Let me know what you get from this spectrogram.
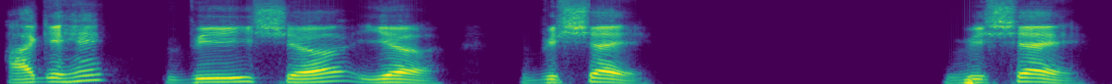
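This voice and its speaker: A man with a Marathi accent, teaching an online language lesson and reading out each word slowly, several times over, for students to repeat. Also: medium pitch, a bit bright, no echo. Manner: slow, drawn-out repetition of each word for students to copy.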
